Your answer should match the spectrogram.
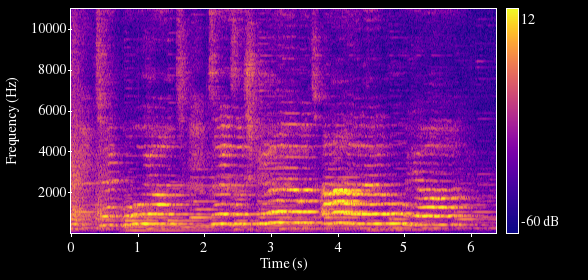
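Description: A young girl singing into a microphone in long held notes, accompanied by an acoustic guitar.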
